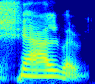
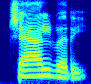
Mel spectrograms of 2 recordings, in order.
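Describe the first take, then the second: First: The word begins with an sh sound. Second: The word begins with a ch sound. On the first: The speaker calls it right. "C H is making over here sh sound" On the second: The speaker calls it wrong. "It is not Chalvary"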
